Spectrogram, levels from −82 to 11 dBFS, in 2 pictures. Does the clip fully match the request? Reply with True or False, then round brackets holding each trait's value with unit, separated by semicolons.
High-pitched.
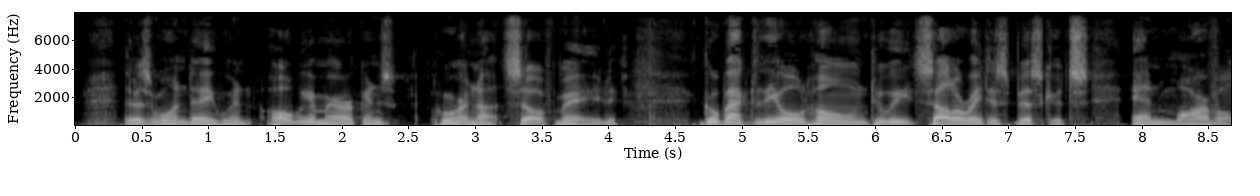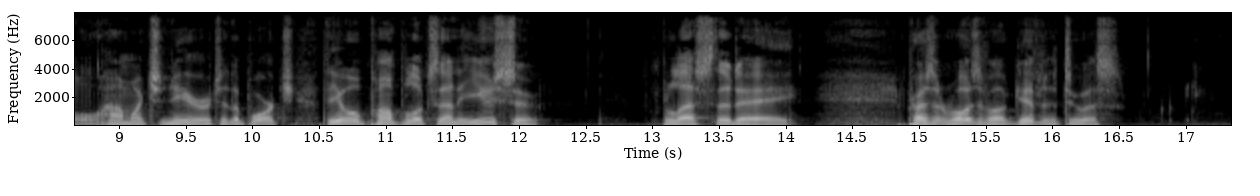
False (115 Hz)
